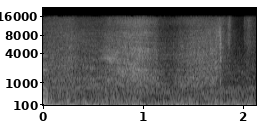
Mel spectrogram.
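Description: Hands rubbing and pressing across the face of a flexible solar panel, pushing it down onto double-sided VHB tape: a dry, scraping hiss that stops just before the end, with faint music underneath.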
